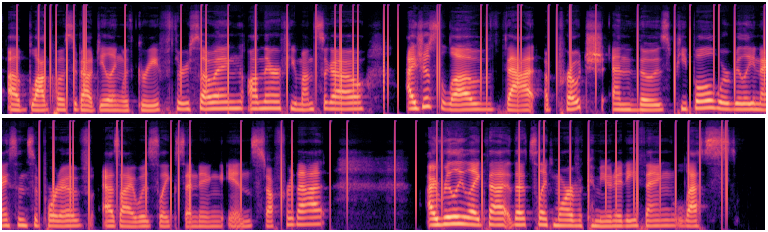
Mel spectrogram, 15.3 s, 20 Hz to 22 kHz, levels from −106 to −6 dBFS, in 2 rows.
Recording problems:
crackle, like an old record; loud; 7 dB below the speech

